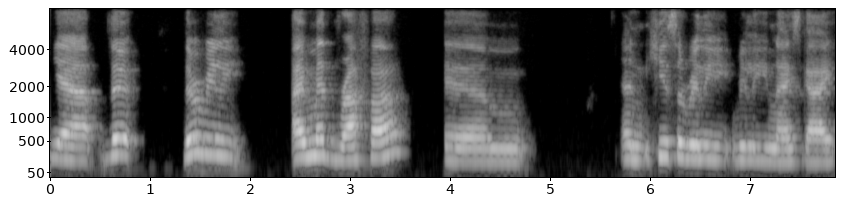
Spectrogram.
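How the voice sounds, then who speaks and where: This woman speaks at a very slow pace in a Spanish accent, with long, frequent pauses. Her pitch is fairly high, with ordinary variation. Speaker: racing driver and motorsport technician. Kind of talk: interview. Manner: halting, many fillers.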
